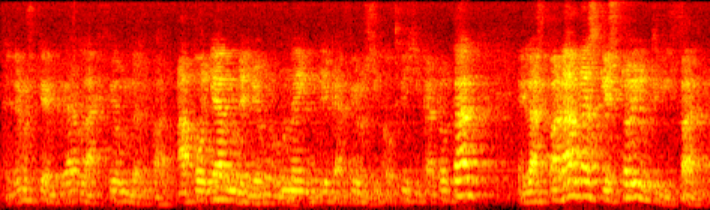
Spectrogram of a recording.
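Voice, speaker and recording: A man teaching a voice class, lively and demonstrative, speaking straight to his students. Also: mid-range voice, moderate pace. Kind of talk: classroom lecture. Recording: echoey room, mic from far off, noisy.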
